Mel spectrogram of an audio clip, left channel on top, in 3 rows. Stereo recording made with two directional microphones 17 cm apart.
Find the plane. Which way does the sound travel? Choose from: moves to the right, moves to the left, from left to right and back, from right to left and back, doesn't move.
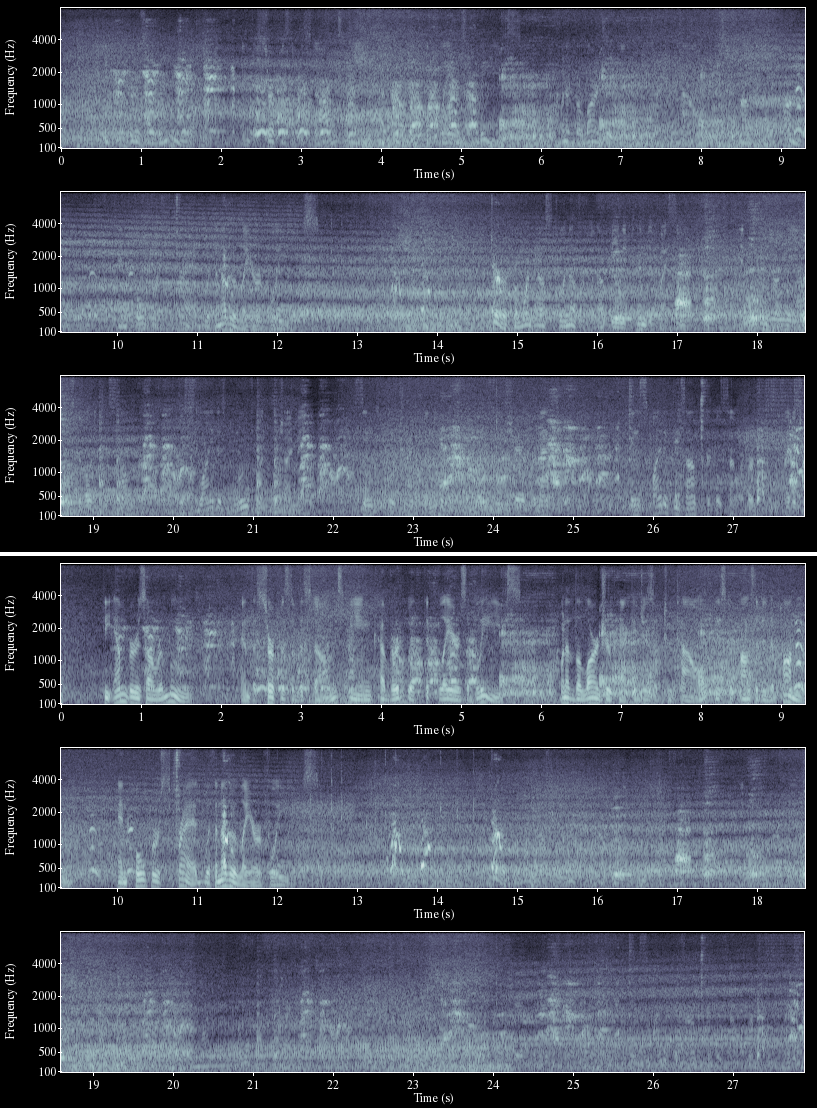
moves to the right.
